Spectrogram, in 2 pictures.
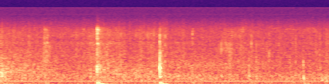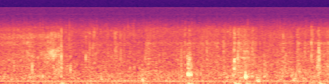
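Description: Near silence on an old film soundtrack: steady faint hiss and hum, with a few scattered faint taps.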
